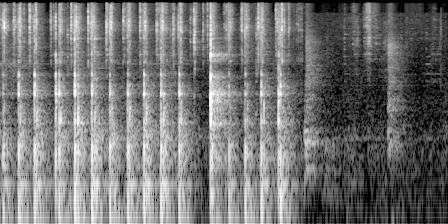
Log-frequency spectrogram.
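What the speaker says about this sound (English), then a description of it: "Finally chop your ginger and garlic together." Ginger and garlic chopped together with a knife on a board, a steady run of quick, sharp, evenly spaced knocks that stops partway through, leaving a quiet tail.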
